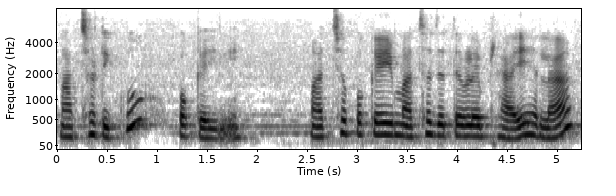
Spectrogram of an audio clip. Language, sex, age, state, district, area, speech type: Odia, female, 45-60, Odisha, Rayagada, rural, spontaneous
